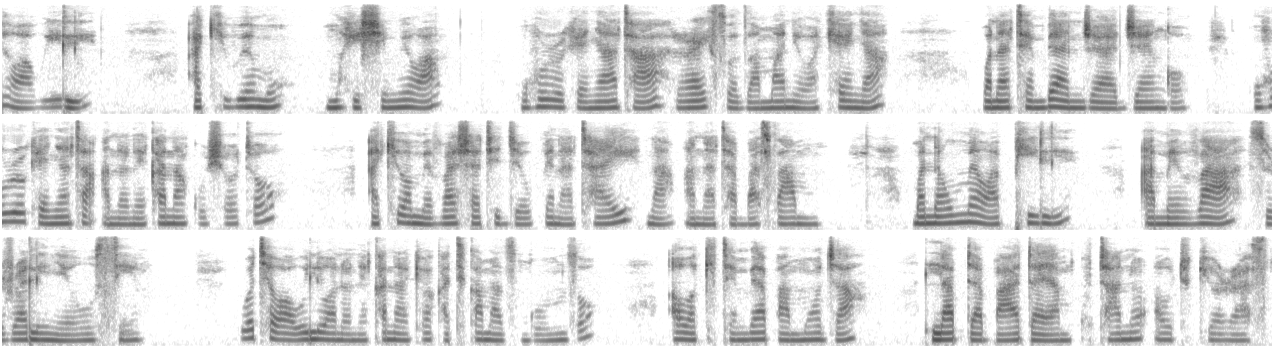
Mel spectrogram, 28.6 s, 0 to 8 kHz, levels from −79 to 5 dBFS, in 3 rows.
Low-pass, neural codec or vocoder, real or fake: 7.2 kHz; none; real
